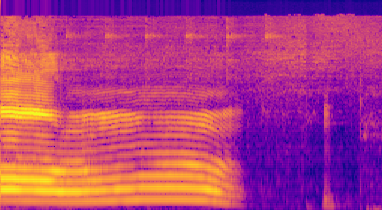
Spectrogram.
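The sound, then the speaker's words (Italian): A person imitates a cow with one long, loud, steady low moo lasting over two seconds, its pitch dropping as it trails off, followed by faint breathy noises. “Questo è come fanno le mucche, no? Mm, non viene bene la mucca, eh.”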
